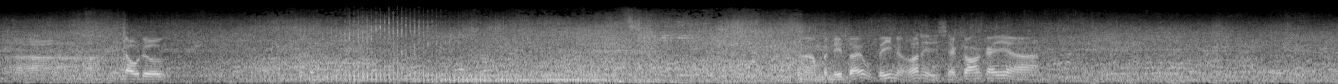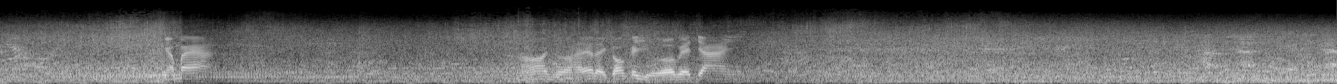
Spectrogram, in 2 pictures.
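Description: Motorbikes hiss past on a wet road.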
